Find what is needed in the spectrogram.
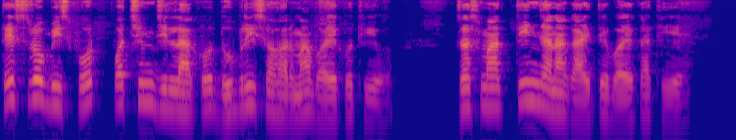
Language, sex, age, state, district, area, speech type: Nepali, male, 30-45, West Bengal, Kalimpong, rural, read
